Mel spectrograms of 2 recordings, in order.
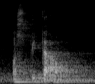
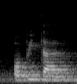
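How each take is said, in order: First: Hospital whispered French way, no h; French hospital, h dropped, voiceless; French hospital, silent h. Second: Said in the usual way. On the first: Shown as a demonstration. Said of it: "são quase iguais na pronúncia". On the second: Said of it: "ela se fala H".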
